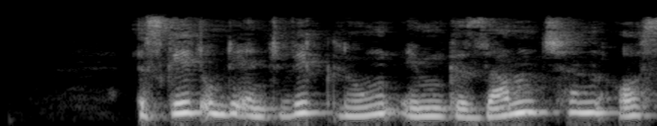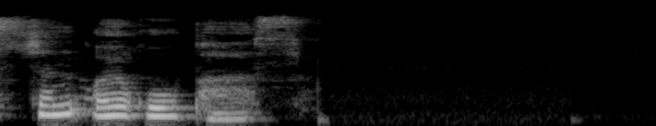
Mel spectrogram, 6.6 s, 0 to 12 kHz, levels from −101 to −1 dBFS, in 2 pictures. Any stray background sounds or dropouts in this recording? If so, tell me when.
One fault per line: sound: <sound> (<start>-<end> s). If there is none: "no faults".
no faults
